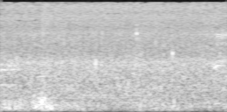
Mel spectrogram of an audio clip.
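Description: Wind buffeting the microphone: an uneven low rumble with a stronger gust about half a second in.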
